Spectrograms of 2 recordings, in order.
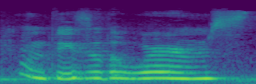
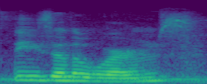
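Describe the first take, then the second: First: High, loud sing-out; playful reveal. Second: Said in the usual way. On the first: Pretend. Vlogger unboxing the worms, high and loud playful reveal. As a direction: present them with a raised, excited voice.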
